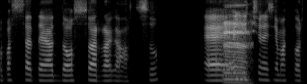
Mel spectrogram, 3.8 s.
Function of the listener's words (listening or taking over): listening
